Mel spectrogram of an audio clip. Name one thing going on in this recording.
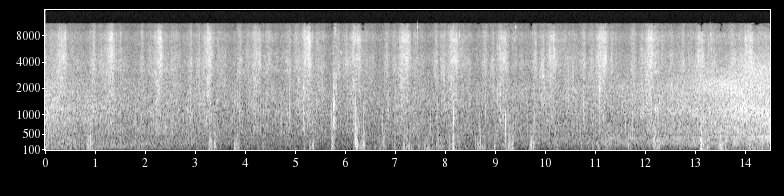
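A bicycle rattles and knocks over bumps in the path.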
